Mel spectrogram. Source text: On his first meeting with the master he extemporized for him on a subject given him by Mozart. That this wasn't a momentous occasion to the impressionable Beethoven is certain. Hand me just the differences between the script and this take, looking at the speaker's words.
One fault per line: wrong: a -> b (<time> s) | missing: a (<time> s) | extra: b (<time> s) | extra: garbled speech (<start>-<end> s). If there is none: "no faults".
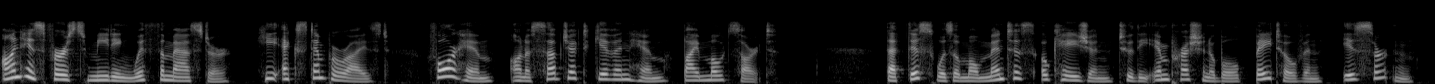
wrong: wasn't -> was (9.4 s)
